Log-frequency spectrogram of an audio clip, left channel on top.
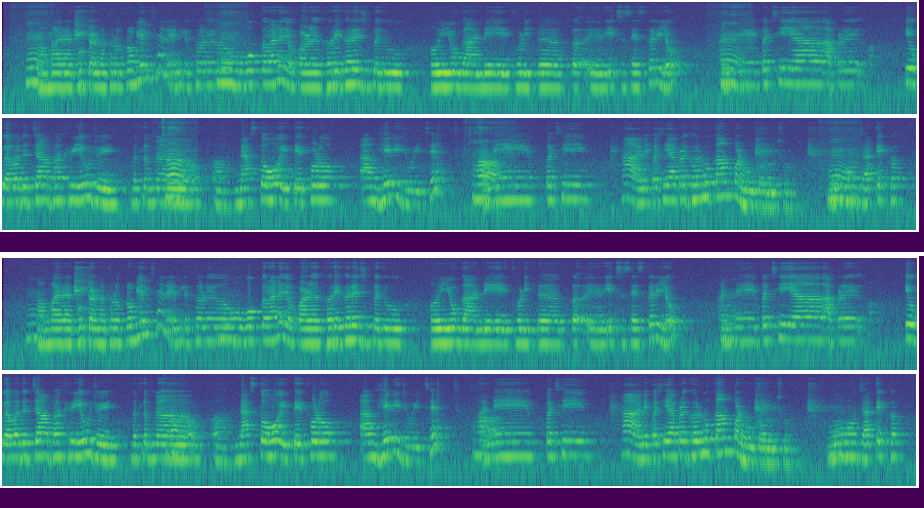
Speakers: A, on the left (about 65°); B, on the right (about 25°).
A: હમ
B: મારા અ ઘૂંટણમાં થોડો પ્રોબ્લેમ છે ને એટલે થોડ
A: હમ
B: હું વોક કરવાને પણ ઘરે ઘરે જ બધું યોગાને થોડીક એરસાઝ કરી લો
A: હમ
B: અને પછી ત્યાં આપડે કેવું કે અમારે તો ચા ભાખરી એવું જોઈએ મતલબ
A: હા
B: અ નાસ્તો હોય તે થોડો આમ હેવી જ હોય છે
A: હા
B: અને પછી હા અને પછી આપ આપડ ઘરનું કામ પણ હું કરું છું હું
A: હમ
B: જાતેક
